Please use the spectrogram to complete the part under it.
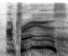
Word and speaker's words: Atreus: At, äh, at, äh, ja, Atreus wird bei uns ausgesprochen. Äh, Atreus. Atreus. Ja, Atreus. Okay, gut.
